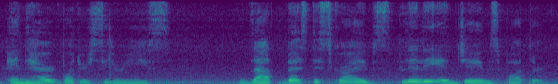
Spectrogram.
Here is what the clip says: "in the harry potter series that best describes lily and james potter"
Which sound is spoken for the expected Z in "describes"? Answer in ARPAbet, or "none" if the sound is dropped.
S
